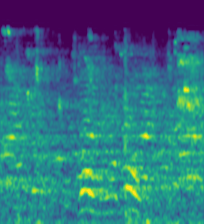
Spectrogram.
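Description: A basketball being dribbled on a hardwood court, with voices from the arena behind it.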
